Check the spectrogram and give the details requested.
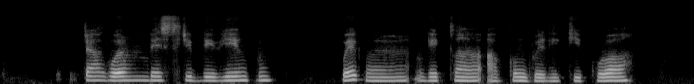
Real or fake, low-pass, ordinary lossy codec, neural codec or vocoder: fake; 9.9 kHz; Opus, 24 kbps; codec, 16 kHz in and 24 kHz out, 0.6 kbps, FocalCodec, streaming, 2048 codes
